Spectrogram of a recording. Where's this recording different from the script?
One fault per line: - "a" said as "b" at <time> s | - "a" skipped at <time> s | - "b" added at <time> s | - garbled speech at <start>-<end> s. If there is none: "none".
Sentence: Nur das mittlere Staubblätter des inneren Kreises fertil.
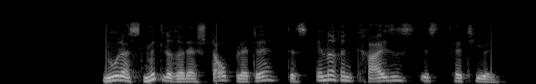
- "der" added at 1.8 s
- "ist" added at 4.1 s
